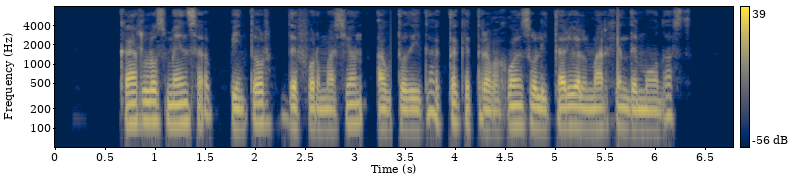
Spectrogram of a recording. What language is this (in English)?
Spanish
